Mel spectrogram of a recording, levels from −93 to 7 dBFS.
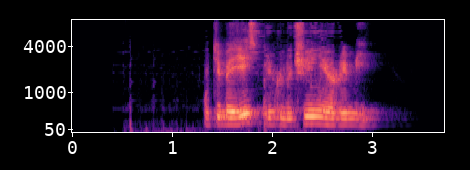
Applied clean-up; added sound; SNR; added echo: neural mask model DeepFilterNet 3.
